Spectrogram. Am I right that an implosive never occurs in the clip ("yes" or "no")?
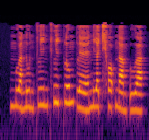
yes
